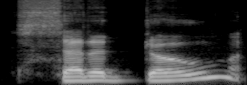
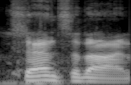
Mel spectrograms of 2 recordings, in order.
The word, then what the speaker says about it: Sensodyne: Senodome? Is that how you pronounce it? Senodome? However, do you know what I mean by that? Sensodyne.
